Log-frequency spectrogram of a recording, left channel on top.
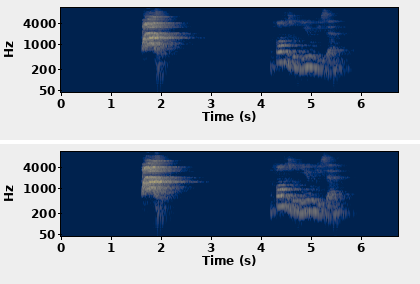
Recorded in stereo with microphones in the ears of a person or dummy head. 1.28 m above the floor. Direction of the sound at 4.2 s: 15° right (ahead or behind).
